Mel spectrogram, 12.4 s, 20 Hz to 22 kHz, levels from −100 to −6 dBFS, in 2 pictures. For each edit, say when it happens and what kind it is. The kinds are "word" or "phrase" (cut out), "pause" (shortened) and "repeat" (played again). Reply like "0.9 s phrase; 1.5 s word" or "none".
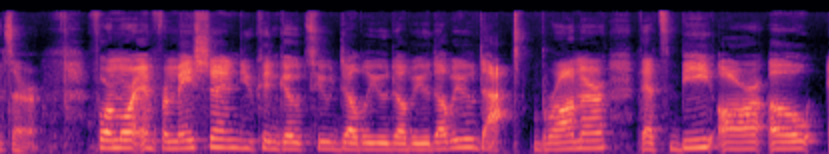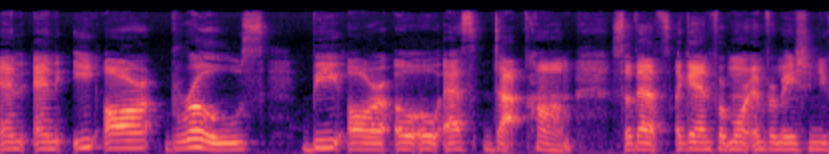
none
